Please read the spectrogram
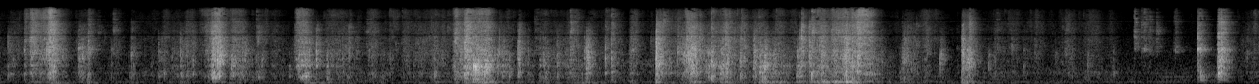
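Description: Scissors snipping and working through a brown paper mailer, with the paper rustling and crinkling in repeated bursts as the package is cut open.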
